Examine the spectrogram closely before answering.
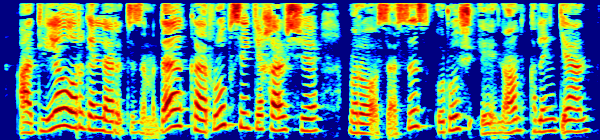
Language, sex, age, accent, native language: Uzbek, female, 18-24, Jizzax, Uzbek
